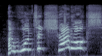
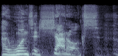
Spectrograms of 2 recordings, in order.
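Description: First: The voice is very high-pitched. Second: The voice is pitched lower.

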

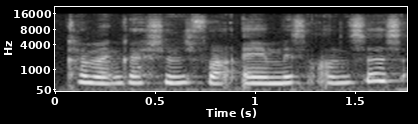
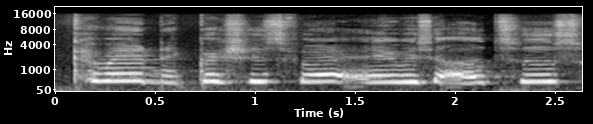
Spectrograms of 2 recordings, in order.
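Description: First: The phrase is spoken in a normal voice. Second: The phrase is spoken through a yawn.

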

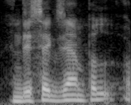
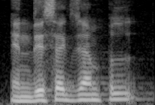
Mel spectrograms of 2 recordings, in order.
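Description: The two takes are said the same way.

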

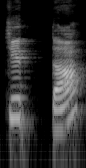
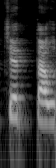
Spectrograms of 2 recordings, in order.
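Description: First: The first vowel sounds like 'ee'. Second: The first vowel sounds like 'eh'. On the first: "Italian শব্দ চিত্তা মানে হচ্ছে শহর।" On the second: "অনেক ক্ষেত্রে এটাকে আমরা চেত্তা উচ্চারণ করি।"

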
